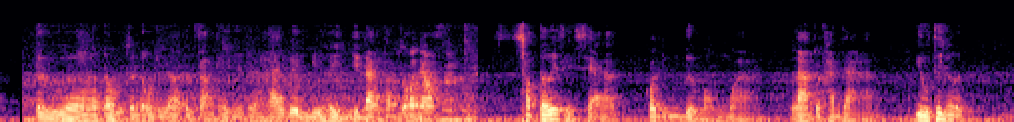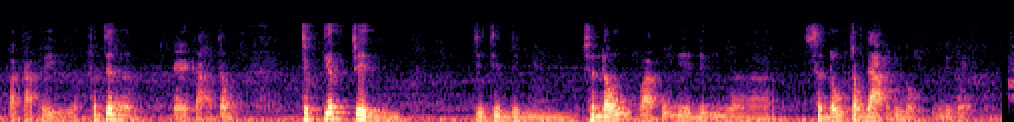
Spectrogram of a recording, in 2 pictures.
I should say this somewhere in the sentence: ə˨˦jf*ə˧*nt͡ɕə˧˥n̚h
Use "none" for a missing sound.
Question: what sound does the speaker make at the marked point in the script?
ə˧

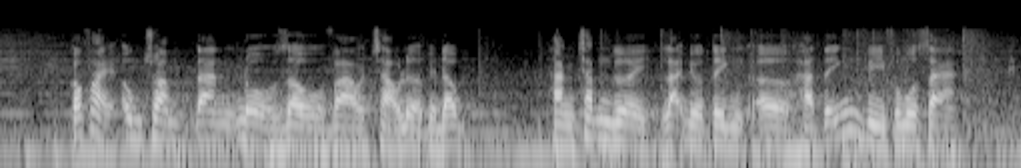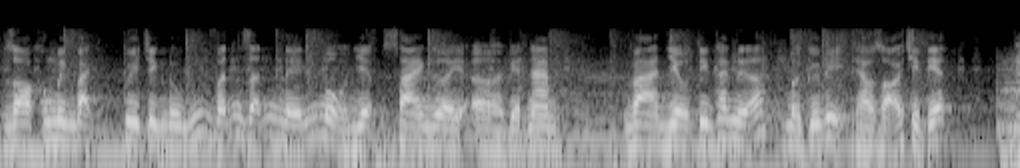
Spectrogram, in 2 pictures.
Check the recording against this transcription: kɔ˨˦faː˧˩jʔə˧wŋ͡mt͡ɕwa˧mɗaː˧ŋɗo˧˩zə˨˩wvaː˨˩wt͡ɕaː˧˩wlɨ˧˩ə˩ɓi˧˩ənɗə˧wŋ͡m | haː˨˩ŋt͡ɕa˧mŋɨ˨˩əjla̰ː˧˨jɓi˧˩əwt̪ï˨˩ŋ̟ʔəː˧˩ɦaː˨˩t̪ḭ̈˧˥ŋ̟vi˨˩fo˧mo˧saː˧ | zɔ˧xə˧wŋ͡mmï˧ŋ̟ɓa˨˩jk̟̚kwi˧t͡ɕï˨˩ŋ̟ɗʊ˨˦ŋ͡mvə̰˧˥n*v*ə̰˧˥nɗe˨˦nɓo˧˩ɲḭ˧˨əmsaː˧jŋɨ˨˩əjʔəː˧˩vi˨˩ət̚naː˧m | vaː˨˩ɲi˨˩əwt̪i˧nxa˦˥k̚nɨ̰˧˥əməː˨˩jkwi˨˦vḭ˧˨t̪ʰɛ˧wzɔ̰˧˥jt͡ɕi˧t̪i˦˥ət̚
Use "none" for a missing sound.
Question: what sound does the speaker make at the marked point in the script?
z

